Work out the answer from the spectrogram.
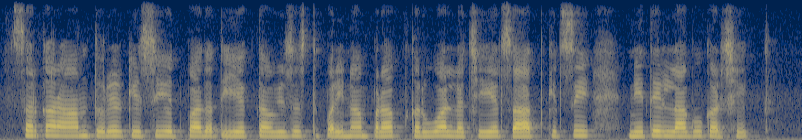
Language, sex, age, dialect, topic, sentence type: Magahi, male, 18-24, Northeastern/Surjapuri, agriculture, statement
